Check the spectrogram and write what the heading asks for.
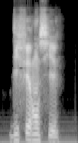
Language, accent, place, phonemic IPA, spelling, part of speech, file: French, France, Lyon, /di.fe.ʁɑ̃.sje/, différentier, verb, LL-Q150 (fra)-différentier.wav
- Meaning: alternative form of différencier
